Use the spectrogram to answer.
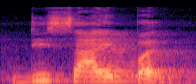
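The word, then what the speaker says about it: disciple: ये है डिसाइपल।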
